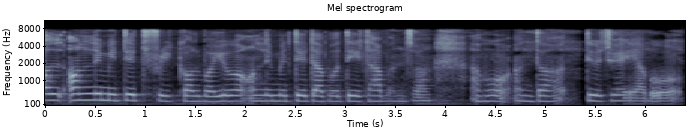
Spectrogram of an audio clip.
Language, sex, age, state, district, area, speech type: Nepali, female, 18-30, West Bengal, Darjeeling, rural, spontaneous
